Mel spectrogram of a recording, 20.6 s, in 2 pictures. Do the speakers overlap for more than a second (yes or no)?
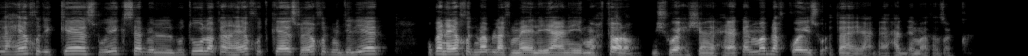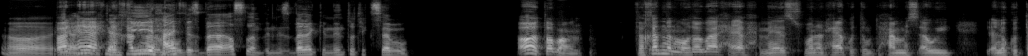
yes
